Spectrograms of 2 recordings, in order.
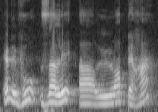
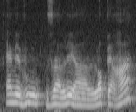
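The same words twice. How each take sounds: First: Slow, loud French model sentence; deliberate, projected question for repetition; slow model reading. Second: Said in the usual way. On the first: Shown as a demonstration. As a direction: read it out slowly and firmly for learners.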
